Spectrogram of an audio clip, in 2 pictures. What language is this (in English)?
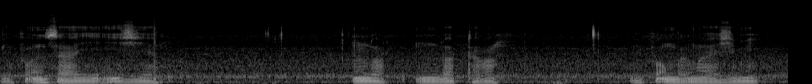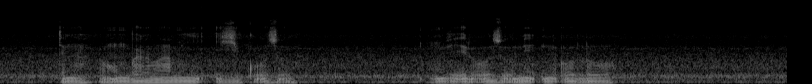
Dagbani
